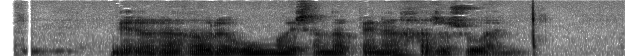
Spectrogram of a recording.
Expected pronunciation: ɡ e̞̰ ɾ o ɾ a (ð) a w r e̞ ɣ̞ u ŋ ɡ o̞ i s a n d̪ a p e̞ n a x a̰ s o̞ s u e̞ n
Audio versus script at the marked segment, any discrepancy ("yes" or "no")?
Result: yes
